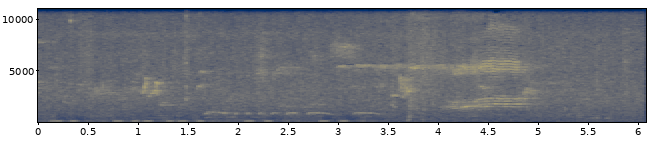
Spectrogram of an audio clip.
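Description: Several birds calling: a wavering call about two seconds in and a harsher, buzzy call about four seconds in. Under them is a low pulsing about three times a second that stops about three seconds in.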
